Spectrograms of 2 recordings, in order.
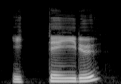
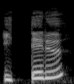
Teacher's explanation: in informal Japanese, the speed picks up and ている is reduced to てる the E is dropped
